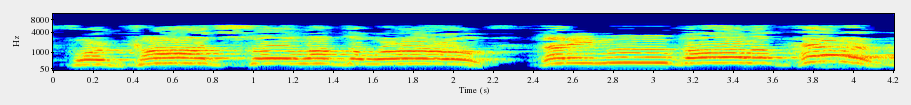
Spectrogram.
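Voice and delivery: high, slow, swelling with wonder; soaring preacher's cry. Acted. Preacher to his congregation, soaring high and slow. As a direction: lift the verse up to heaven, drawing it out. Preacher repeats the verse, rising fervently.

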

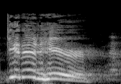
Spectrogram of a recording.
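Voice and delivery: slow, high, laughing call; eager laughing welcome. Retold or imitated. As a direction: beckon him in with delighted relief. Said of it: "they willingly accepted him".

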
